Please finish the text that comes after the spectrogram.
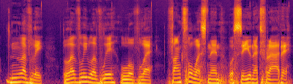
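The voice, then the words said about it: Bad mixed Northern Scottish Russian accent. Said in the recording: “What accent do you think you just did? ... Do you think you were Northern Scottish? ... Russian? ... Maybe it was a mixture of all three. ... you tried Northern, I felt like. And it went Scottish slash someone from Edinburgh to Moscow.”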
